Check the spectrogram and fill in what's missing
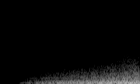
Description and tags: missle hit
camera, close, explosion, missle, zoom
